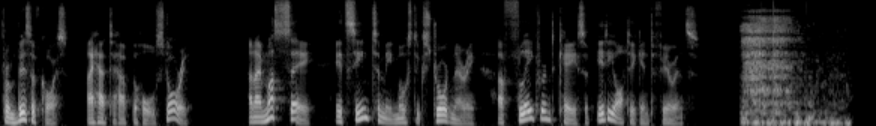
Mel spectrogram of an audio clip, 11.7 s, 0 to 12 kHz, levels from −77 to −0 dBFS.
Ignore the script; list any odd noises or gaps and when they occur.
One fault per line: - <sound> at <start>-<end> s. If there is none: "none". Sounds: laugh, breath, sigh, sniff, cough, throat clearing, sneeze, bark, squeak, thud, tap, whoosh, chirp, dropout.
- sigh at 9.9-11.4 s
